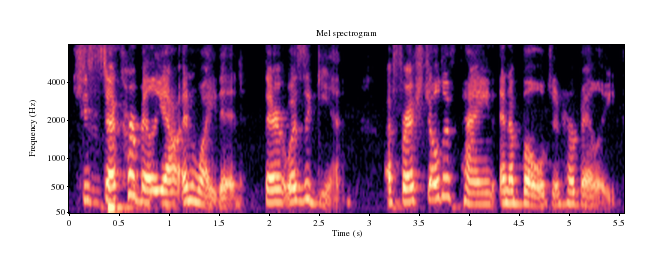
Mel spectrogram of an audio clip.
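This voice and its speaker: A woman's voice: medium pitch, moderate pace, vocal fry, a little mellow, breathy edge, poor audio. A woman giving a dramatic reading of a story, mixed with casual chat among friends. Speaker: guest reader on a live show.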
